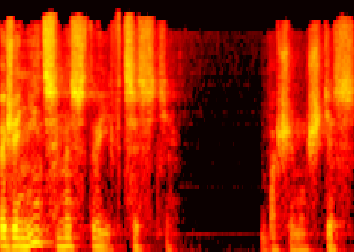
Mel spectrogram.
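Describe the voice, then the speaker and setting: This man talks at a very slow pace, and his pitch swings very widely. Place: studio.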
